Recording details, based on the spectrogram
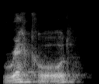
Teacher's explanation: when the emphasis is on the first syllable record it's a noun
